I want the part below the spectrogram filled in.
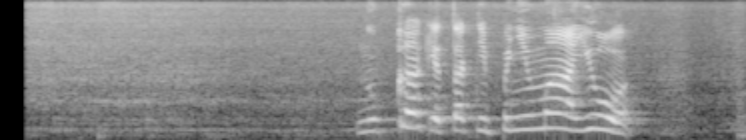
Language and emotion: Russian, angry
